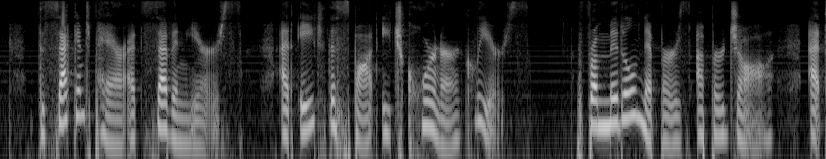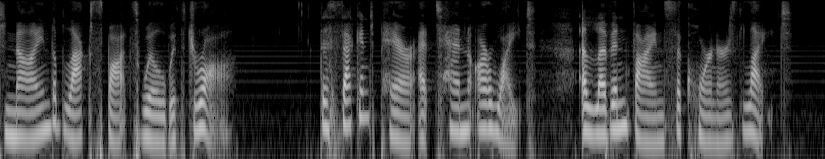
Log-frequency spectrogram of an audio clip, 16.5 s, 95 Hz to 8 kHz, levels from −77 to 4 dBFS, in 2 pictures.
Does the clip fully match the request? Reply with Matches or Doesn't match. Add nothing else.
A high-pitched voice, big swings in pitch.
Matches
